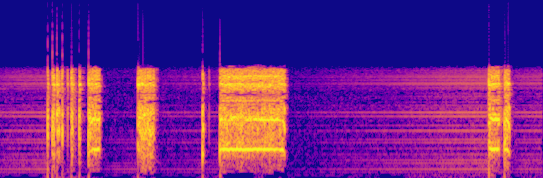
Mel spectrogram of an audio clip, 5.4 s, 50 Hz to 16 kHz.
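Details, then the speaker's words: Late-1950s Londala Japanese tube radio, open-filament 50C5 output tube found earlier: quiet hum, then loud buzzing bursts and a high squeal when a resistor, capacitor or other parts under the chassis are moved; intermittent connection, cause still unknown. "when i move that resistor it screams in pain"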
